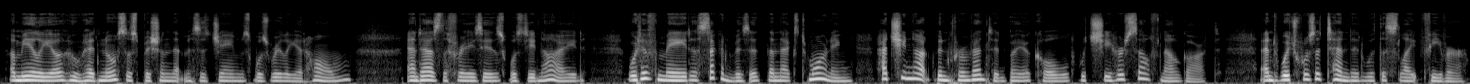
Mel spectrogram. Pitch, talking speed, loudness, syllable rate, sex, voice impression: 180 Hz, 200 wpm, -19 LUFS, 5.2 syllables/s, female, feminine, adult-like, slightly soft, slightly sincere, calm, slightly sweet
